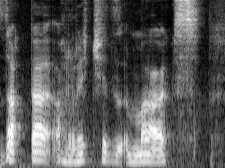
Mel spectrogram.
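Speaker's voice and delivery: put-on a light touch of German accent. Saying a name aloud to show how it sounds: German twang. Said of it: "just put a bit of a German twang on it".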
